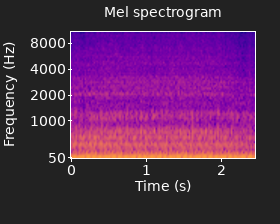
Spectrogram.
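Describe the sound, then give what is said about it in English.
A Mercedes-AMG coupe engine idles, a steady, deep burbling rumble with a lumpy, throbbing rhythm that holds evenly throughout, loud and alone with no one talking; the car has quad parallelogram-shaped tailpipes. “Even just idling, it sounds so good.”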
